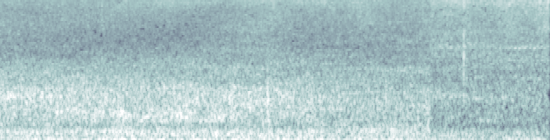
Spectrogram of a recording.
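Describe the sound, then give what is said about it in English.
A city bus arrives at a bus stop with a steady, broad engine and road rumble mixed with wind noise, easing slightly toward the end. “And here comes the bus.”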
